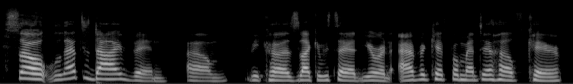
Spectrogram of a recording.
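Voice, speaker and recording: A woman's voice: medium pitch, a little slow, smooth, no room sound, clean studio sound. A woman speaking as a podcast host, introducing and interviewing in a prepared, presentational style.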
